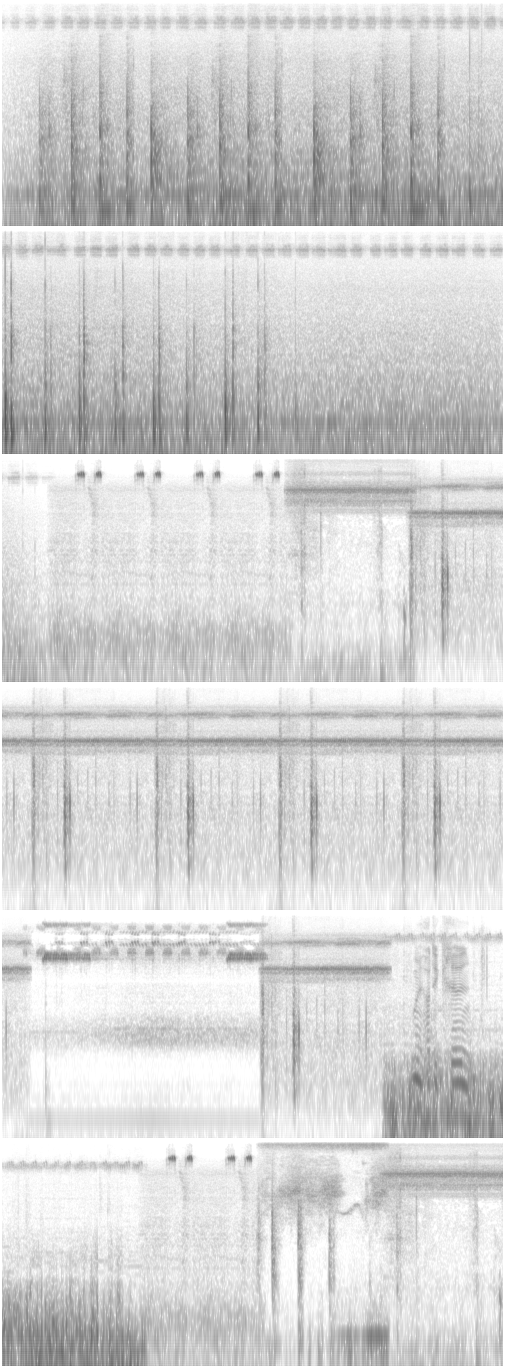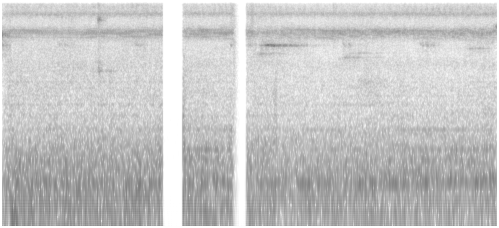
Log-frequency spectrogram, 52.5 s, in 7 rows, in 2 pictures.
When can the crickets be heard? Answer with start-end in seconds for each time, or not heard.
0.0-52.4.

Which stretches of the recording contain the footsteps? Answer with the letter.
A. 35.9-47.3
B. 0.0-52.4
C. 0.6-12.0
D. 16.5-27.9
C.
